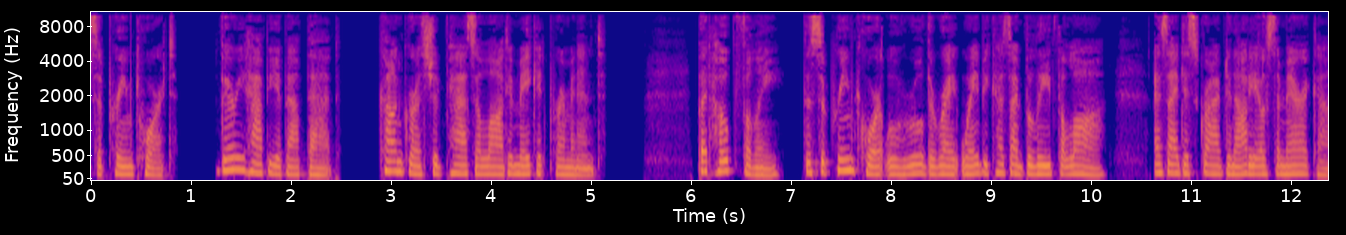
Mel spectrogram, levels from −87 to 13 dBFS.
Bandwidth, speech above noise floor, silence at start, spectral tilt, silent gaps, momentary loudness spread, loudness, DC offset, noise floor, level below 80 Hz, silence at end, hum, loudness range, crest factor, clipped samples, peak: 10.5 kHz; 31 dB; 0 s; -5.5 dB/octave; 0.87-1.25 s, 2.52-2.87 s, 5.17-5.53 s; 6 LU; -23 LUFS; under 0.1%; -53 dBFS; -58 dBFS; 0 s; none; 2 LU; 16 dB; under 0.1%; -8 dBFS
